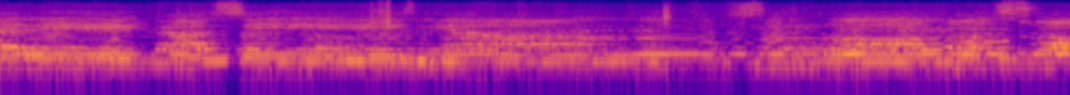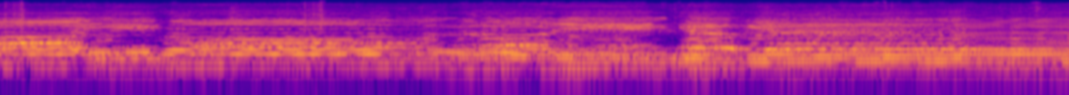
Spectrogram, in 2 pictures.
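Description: A choir singing, several voices holding notes in harmony.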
